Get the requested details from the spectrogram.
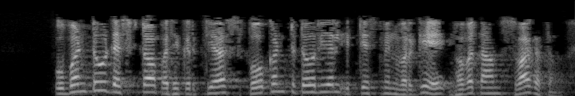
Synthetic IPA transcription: ubɐɳʈuːɖeskʈaːpɐd̪ʱikɾɪt̪jɐspoːkɐɳʈuʈoːɾijɐlit̪jɐsminʋɐɾɡeːbʱɐʋɐt̪aːmsʋaːɡɐt̪ɐm

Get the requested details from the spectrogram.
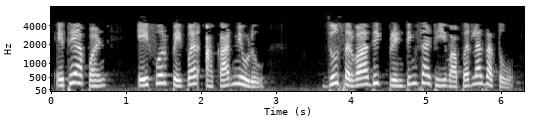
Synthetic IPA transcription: et̪ʰeapəɳ | efoɾpepəɾakaɾniʋɽuː | d͡zosəɾʋaːd̪ʱik̚pɾiɳʈiŋɡsaʈiːʋapəɾlad͡zat̪o̰

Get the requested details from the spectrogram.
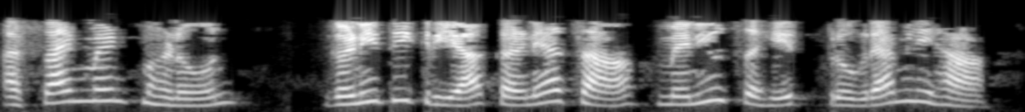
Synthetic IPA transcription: əsajnmeɳʈm̤əɽ̃uːn | ɡəɽ̃it̪iːkɾijakəɾɳjat͡samenjusəɦit̪̚pɾoɡɾamliɦa

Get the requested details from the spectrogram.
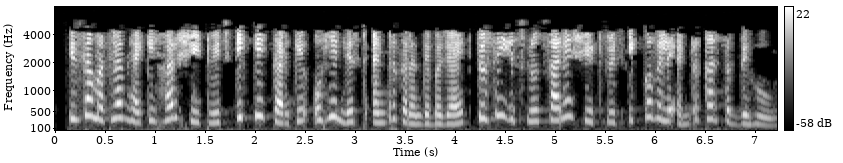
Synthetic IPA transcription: ɪsd̪aːmət̪ləbɦɛːkɪɦəɾʃiːʈʋɪt͡ʃɪkːɪkːəɾkeːʔoɦĩːlɪsʈɛ̃ːɳʈəɾkəɾənd̪eːbəd͡ʒaːeːt̪ʊsĩːɪsnũːsaːɾejãːʃiːʈsʋɪt͡ʃɪkːõːʋeːleːʔɛ̃ːɳʈəɾkəɾsək̚d̪eːɦoː

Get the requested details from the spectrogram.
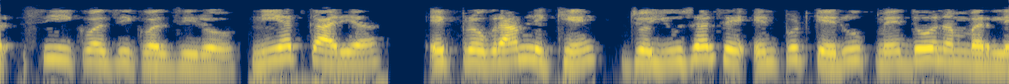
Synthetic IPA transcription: ɾsiːkʋəls̬iːkʋəlziːɾoːnijət̪kaːɾjə | eːk̚pɾoːɡɾaːmlɪkʰẽd͡ʒoːjuːzəɾseʔɪ̃mpʊʈkeɾuːpmẽd̪oːnɐ̃mbəɾleː

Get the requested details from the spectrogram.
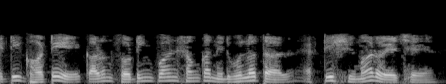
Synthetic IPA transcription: eʈiɡʱɔʈekaɾonsoʈiŋpoaɳʈʃɔŋkʰaniɾbʱulot̪aɾɛ̰k̚ʈiʃimaɾojet͡ɕʰe

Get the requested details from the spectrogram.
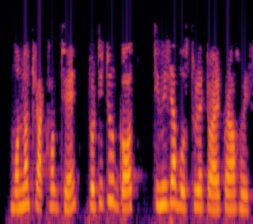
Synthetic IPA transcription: mɔnɔtɹakʰɔk̚zɛpɹotitʊɡɔs | tinizabostuɹɛtɔɹaɹkɔɹaɦojsɛ

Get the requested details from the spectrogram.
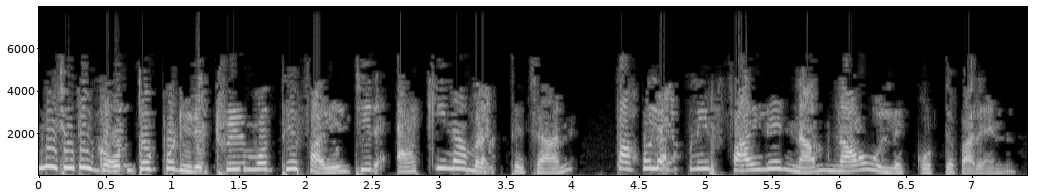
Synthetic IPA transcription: pnid͡ʑod̪iɡɔnt̪obːoɖiɾek̚ʈoɾeɾmod̪ʱːefajlʈiɾɛkinamɾak̚t̪et͡ɕan | t̪aholeapnifajleɾnamnaoulːek̚koɾt̪epaɾḛn

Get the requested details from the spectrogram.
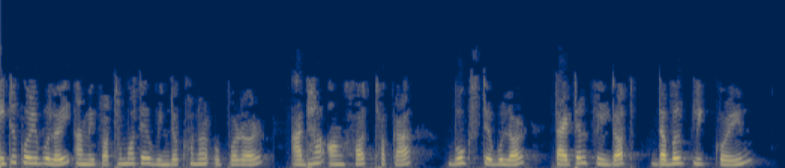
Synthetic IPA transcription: ejtʊkoɹibɔlojʔamipɹɔtʰɔmɔtɛwindɔkʰɔnɔɹʔupɔɹɔɹ | a̰dʱaʔɔŋxɔtʰːɔka | bukstebulɔɹ | tajtɛlpʰildɔt | dabəlklikːoɹim

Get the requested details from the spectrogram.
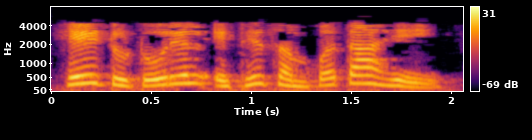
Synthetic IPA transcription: heʈuʈoɾijəlet̪ʰesəmpət̪ːaɦe

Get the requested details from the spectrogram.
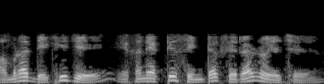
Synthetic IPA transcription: əmɾad̪ekʰid͡ʒeekʰəneɛk̚ʈisiɳʈəkseɾaɾəet͡ʃʰe

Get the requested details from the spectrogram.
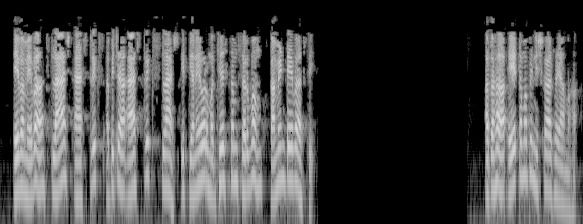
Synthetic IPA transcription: eːʋɐmeːʋɐslæːʂæːsʈɾiksɐpit͡ɕɐæːsʈɾiksːlæːʂit̪jɐnɐjoːɾmɐd̪ʱjɐst̪ɐmsɐɾʋɐmkɐmeɳʈeːʋɐːst̪i | ɐt̪ɐɦɐʔeːt̪ɐmɐpiniʃkaːsɐjaːmɐɦɐ̰

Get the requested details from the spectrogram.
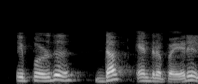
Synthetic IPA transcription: ɪpːɔɻɯðɯ | ɖɐkɛndrɐpɛjɐɾɪ

